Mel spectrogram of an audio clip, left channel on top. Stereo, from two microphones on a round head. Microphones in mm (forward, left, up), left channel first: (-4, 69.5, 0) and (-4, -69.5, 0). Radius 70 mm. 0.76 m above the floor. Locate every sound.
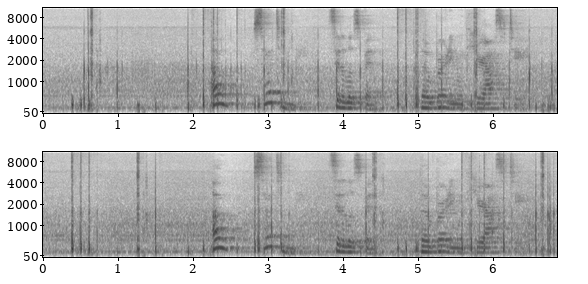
2.3 s a woman speaking: 15° left (ahead or behind), 1.4 m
